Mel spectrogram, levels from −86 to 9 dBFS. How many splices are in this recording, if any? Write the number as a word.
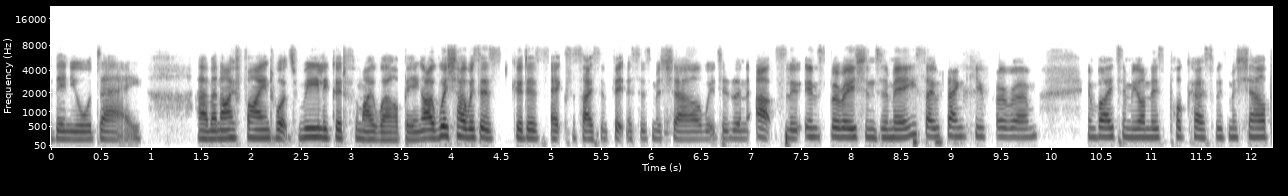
one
